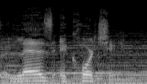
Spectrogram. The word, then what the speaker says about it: Les Écorchés: It's Les Écorchés. – Les, you know, the way you said that almost sounded French. – It is French. It is a French phrase.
